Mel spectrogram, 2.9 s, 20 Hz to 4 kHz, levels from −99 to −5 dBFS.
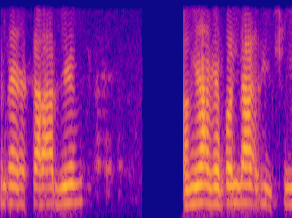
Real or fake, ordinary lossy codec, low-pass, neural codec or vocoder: fake; none; 3.6 kHz; vocoder, 22.05 kHz, 80 mel bands, WaveNeXt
